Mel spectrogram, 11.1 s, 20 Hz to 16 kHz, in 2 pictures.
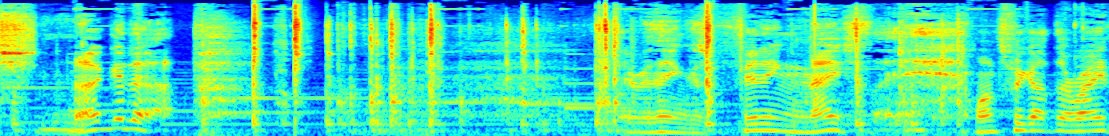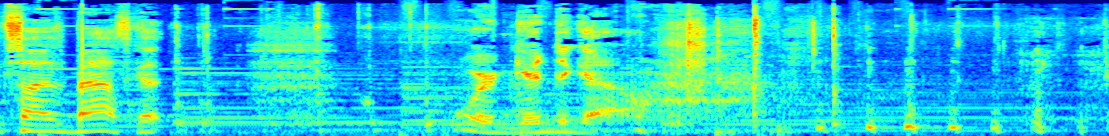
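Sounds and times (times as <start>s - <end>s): pliers clicking against metal nut: 6.3s - 7.8s.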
